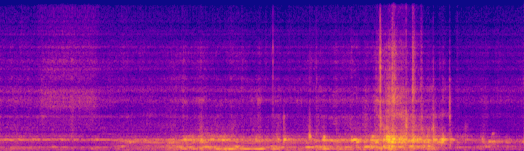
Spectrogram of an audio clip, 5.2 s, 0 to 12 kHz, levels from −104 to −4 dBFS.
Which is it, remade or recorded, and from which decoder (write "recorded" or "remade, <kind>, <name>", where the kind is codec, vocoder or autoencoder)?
remade, autoencoder, DAC-VAE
